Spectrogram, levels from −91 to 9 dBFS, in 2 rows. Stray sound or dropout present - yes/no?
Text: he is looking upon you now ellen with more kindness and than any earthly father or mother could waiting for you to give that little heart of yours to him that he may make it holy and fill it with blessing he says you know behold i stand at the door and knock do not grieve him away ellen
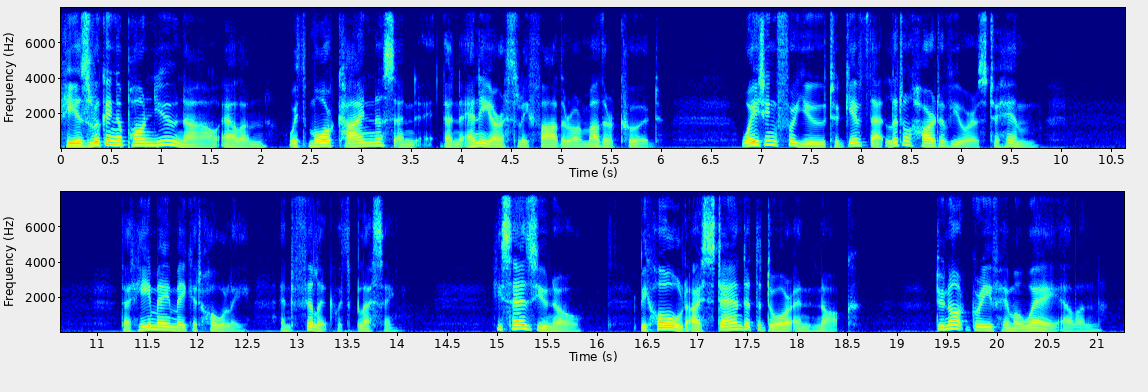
no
